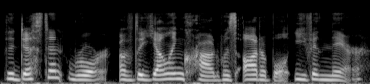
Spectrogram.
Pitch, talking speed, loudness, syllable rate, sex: 220 Hz, 180 wpm, -17 LUFS, 4.8 syllables/s, female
